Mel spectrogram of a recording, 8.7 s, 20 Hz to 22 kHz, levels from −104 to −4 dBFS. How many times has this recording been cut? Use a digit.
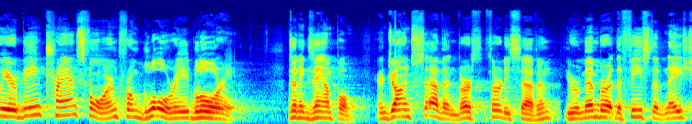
5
